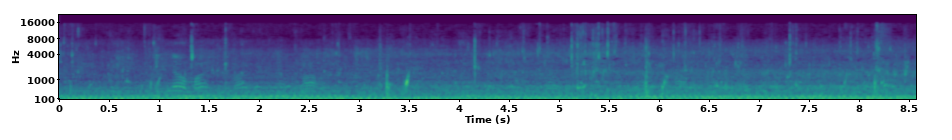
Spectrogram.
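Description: Small waves lapping and splashing against shoreline rocks, over a steady low drone from a passing motorboat's engine.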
